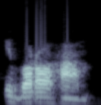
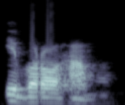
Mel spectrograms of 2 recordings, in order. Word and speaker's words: Ibraham: Tapi cara pelafalan diizinkan oleh Nabi dilafalkan dengan cara baca Ibrahim dengan cara baca Ibraham. Ini sama-sama versi bahasa Arab.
